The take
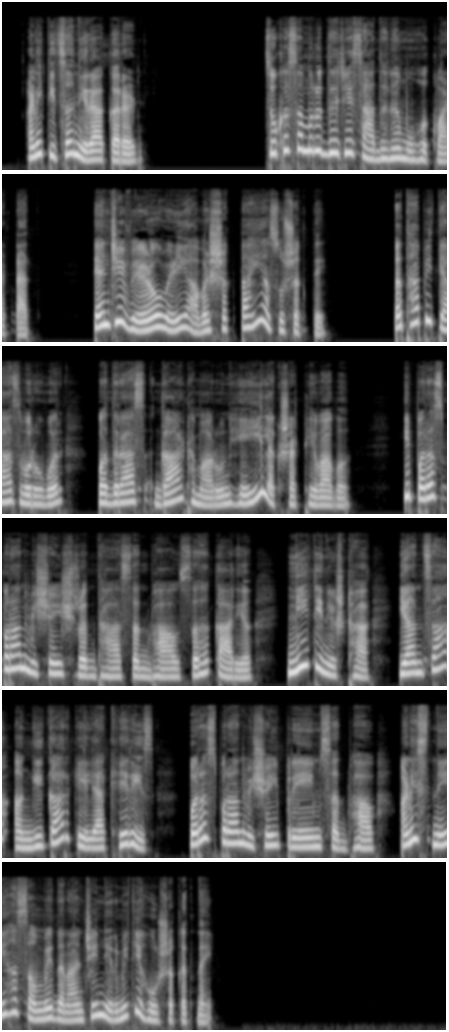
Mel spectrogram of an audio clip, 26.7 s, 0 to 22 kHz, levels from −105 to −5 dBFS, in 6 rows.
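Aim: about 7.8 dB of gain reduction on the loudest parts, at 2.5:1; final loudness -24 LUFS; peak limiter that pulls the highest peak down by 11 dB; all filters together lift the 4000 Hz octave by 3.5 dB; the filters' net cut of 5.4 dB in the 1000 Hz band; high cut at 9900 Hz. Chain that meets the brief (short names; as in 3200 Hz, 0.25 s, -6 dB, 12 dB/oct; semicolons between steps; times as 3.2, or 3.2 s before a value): LPF 9900 Hz; bell 1000 Hz -7.5 dB; bell 4000 Hz +5 dB; compressor 2.5:1, threshold -28 dBFS; gain +9 dB; limiter -13 dBFS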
